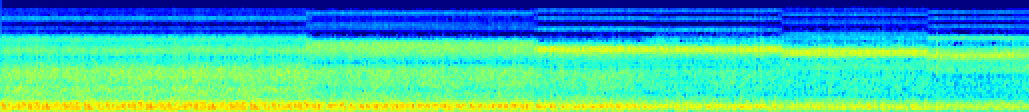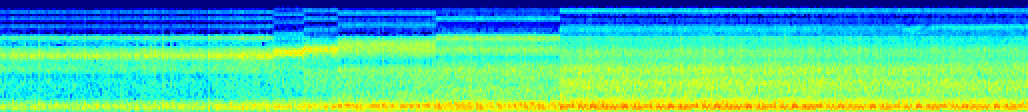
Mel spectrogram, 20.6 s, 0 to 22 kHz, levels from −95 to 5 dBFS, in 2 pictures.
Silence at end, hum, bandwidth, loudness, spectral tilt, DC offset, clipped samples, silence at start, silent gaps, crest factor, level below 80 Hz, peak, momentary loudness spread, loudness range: 0 s; none; 16 kHz; -24 LUFS; -5.5 dB/octave; under 0.1%; under 0.1%; 0 s; none; 18 dB; -58 dBFS; -6 dBFS; 8 LU; 6 LU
